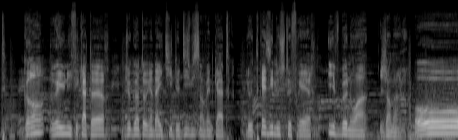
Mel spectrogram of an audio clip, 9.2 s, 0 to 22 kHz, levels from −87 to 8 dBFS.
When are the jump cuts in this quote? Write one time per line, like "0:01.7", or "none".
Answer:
0:08.1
